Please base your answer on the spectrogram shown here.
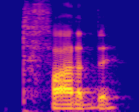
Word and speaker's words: twardy: So probably that's why there is this thing that the voicelessness of the T forces the W to become the softer f sound. So the pronunciation of this word is actually twardy, twardy, twardy. So it just the W is just softened.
